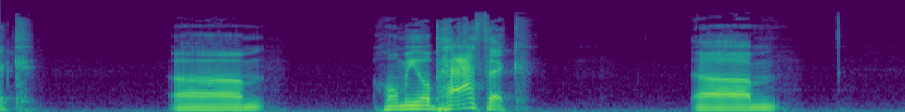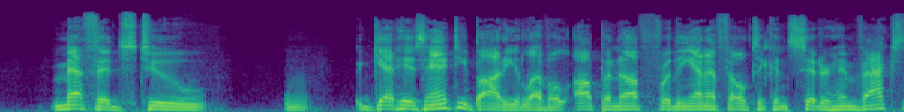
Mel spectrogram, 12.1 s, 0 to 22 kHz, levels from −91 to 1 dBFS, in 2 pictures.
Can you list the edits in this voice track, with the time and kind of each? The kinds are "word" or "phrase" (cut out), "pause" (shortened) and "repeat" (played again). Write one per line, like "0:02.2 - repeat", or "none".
none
